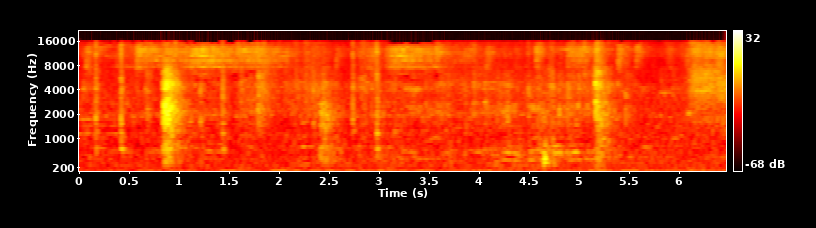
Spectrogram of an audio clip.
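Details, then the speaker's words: Lakoni air compressor after overhaul replacing worn 6003 crankshaft bearing that caused the noise; even low hum, no knocking or rumbling, now quiet; normal running. "[Musik] hasilnya kompressor sudah tidak Berisik lagi hasilnya setelah overhaul perbaikan sangat baik"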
